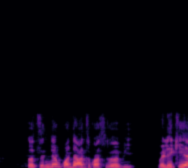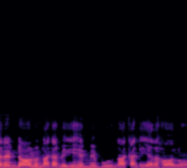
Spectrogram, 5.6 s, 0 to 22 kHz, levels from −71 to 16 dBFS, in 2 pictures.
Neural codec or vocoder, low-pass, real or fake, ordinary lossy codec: none; 7.2 kHz; real; none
